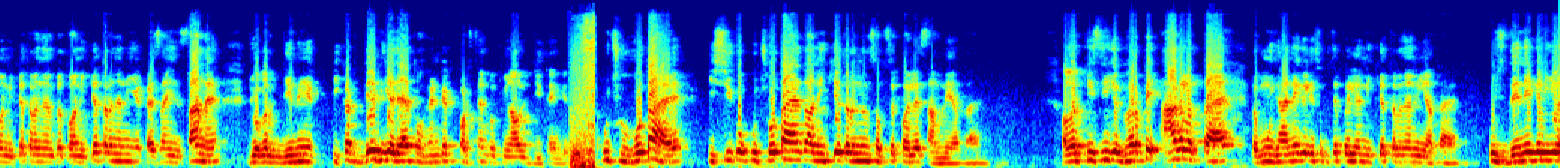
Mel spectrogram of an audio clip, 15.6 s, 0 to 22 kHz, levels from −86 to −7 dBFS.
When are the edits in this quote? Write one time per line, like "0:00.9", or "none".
0:06.0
